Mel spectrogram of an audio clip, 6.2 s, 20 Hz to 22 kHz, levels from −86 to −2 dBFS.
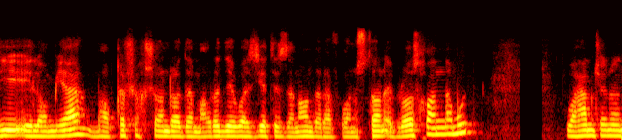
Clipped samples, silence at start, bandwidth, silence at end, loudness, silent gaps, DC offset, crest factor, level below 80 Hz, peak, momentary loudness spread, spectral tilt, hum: under 0.1%; 0 s; 9.2 kHz; 0 s; -24 LUFS; 5.21-5.42 s; under 0.1%; 16 dB; -62 dBFS; -8 dBFS; 7 LU; -7.5 dB/octave; none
